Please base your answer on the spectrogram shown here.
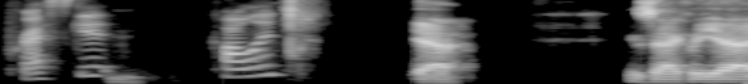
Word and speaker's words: Prescott: It's pronounced, you said like biscuit, so like Prescott Mm. College. Yeah, exactly. Yeah, it's so Prescott. Yeah, Okay. exactly. I pronounced it Prescott the first time I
